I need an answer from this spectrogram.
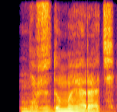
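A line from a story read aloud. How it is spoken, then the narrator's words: Mumbled. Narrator (Russian): промямлил он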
